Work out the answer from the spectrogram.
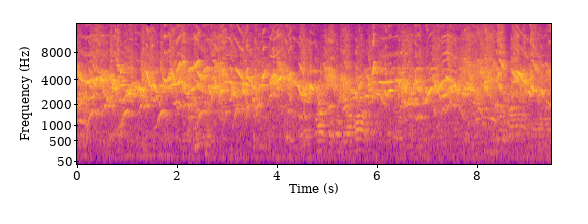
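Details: Magpie-robin kept caged at a hanging-pole contest, delivering its repertoire with steady, calm performance; varied quick whistles, slurred notes and chattering phrases follow each other continuously, with crowd noise and other singing birds behind.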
